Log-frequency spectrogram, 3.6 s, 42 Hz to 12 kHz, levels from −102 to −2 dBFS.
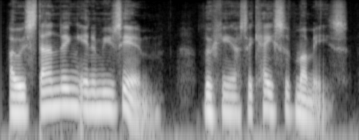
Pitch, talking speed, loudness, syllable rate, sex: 130 Hz, 200 wpm, -18 LUFS, 5.4 syllables/s, male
